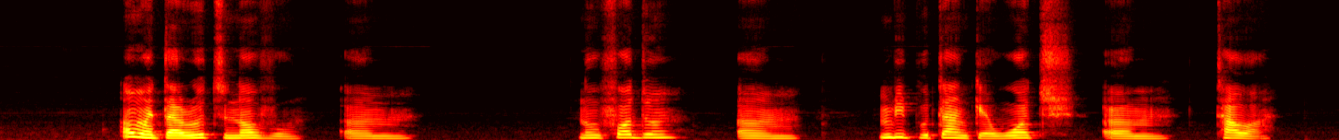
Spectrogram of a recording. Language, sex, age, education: Igbo, female, 15-29, tertiary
